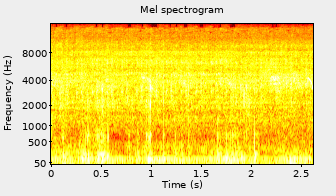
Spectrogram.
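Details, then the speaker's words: 2008 BMW 335xi coupe at about 88,000 miles, cold start at idle: uneven beat with occasional stumbles and light injector-like ticking over a low rumble, plus some rattle. A small misfire and rough idle that smooths out completely once warm. "it does have a small misfire I could hear it a little bit of an injector tick"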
